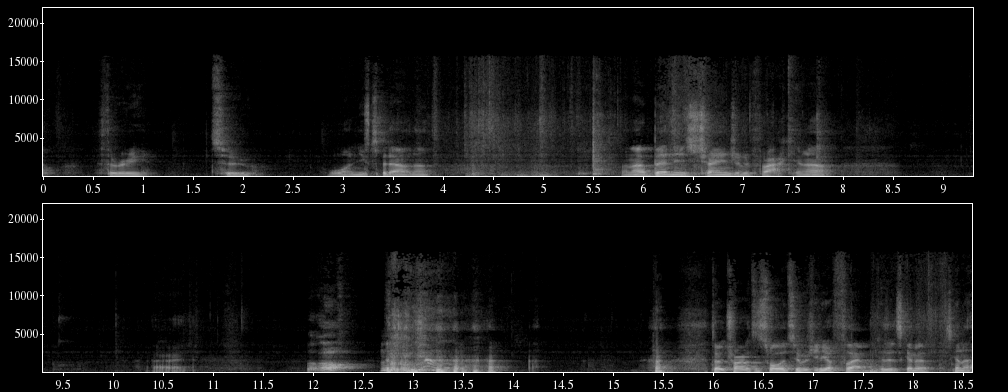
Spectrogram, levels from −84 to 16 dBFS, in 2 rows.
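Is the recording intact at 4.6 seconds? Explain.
No. Frames out of order run from 4.48 to 4.57 s, ending just before that moment. Two adjacent 40 ms blocks, likely four frames each, play swapped, giving a brief garbled flutter. Unlike a dropout or repeat, no time is lost or duplicated.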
